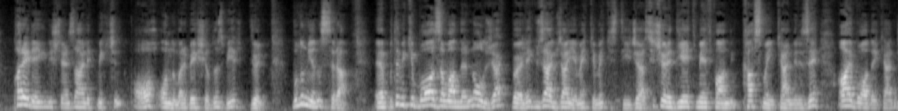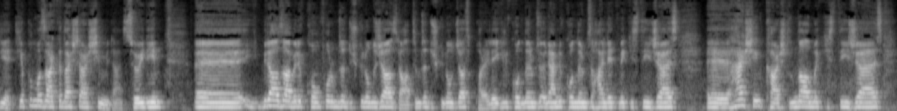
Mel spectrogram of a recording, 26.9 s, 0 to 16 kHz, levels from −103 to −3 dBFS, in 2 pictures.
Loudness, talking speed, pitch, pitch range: -27 LUFS, 145 wpm, 155 Hz, 145-165 Hz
